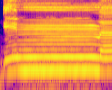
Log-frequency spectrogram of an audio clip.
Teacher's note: ये नून मुशद्दद है और आगे हुरूफ़ मद्दा भी है। यहाँ आप गुन्ना भी अदा करेंगे और इसके साथ साथ मद की भी अदायगी होगी।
